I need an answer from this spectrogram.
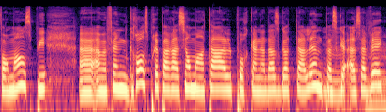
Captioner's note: in french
